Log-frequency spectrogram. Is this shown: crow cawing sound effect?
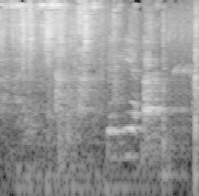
no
